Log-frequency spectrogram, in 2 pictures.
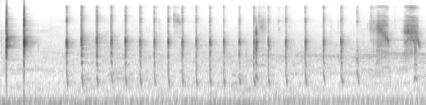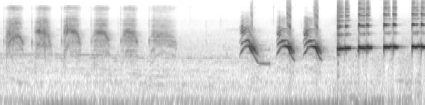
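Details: Tame Nias hill myna kept as master audio to get reluctant birds singing: a long series of sharp dry clicks, then a burst of harsh squawky notes, ending with loud rising and falling whistles in quick succession.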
